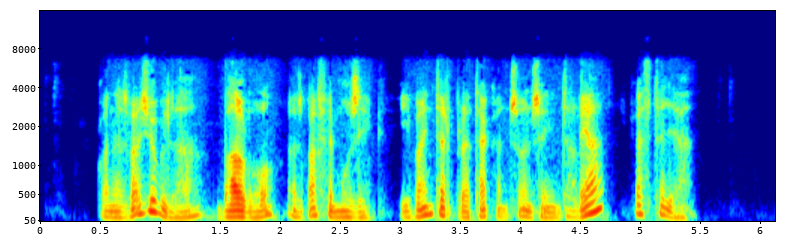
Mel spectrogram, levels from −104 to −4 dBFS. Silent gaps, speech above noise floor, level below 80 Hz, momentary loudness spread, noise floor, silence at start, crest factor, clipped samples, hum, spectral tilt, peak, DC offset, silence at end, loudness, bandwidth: none; 55 dB; -48 dBFS; 12 LU; -81 dBFS; 0.5 s; 26 dB; under 0.1%; none; -7 dB/octave; 0 dBFS; under 0.1%; 0.7 s; -26 LUFS; 7 kHz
